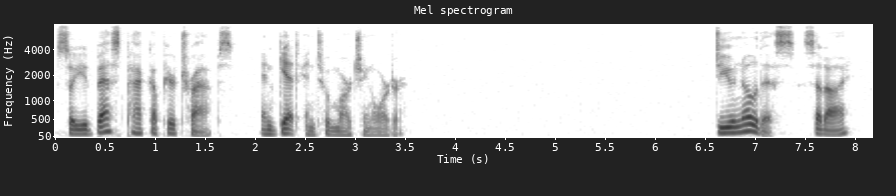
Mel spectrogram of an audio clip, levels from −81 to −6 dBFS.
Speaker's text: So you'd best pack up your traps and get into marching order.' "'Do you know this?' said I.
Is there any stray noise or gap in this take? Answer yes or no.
no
